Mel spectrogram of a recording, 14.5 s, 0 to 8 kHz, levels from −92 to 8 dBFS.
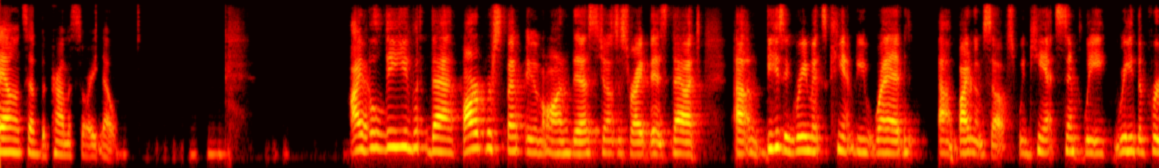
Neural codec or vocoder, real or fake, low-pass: codec, 16 kHz, 1 kbps, FunCodec, trained on LibriTTS, 50 frames a second; fake; 7.2 kHz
